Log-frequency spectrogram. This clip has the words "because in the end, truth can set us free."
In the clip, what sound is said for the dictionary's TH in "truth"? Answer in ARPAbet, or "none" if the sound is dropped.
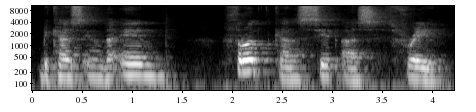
T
